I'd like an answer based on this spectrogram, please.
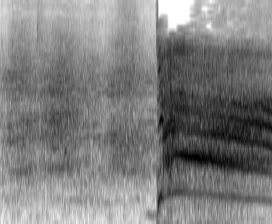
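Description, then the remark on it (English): A large group at prayer shouts a prayer together, a diffuse crowd murmur suddenly swelling at about one and a half seconds into a loud, sustained collective yell that fills the rest of the moment. “Can I hear you shouting this loud and clear?”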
